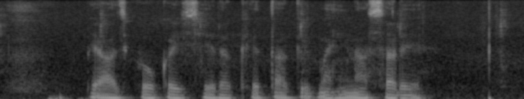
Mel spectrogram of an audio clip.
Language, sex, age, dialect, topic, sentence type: Magahi, male, 25-30, Southern, agriculture, question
